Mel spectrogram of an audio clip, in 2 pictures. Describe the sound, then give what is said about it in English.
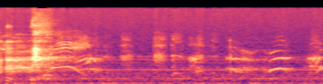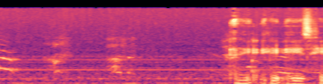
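A man whimpers and whines in a series of high, wavering, pleading cries, like a begging dog, over a low steady hum, ending in a louder, harsher burst. “he's really begging like a dog.”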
